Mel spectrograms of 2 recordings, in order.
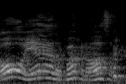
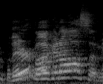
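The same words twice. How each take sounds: First: High-pitched mock Irish-Canadian agreement; Irish Canadian accent. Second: Said in the usual way. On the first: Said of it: "Irish Canadian".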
